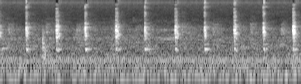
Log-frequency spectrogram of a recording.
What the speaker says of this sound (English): Alright, so this is obviously a Sessions clock.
